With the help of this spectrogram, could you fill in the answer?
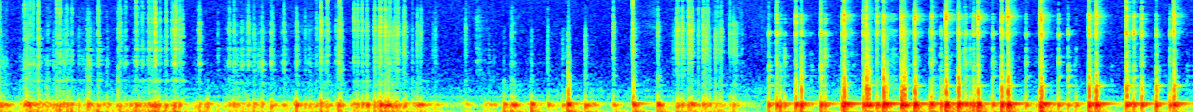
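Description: Long nails scratch rapidly across the black metal mesh grille of a USB microphone, making dense, irregular scrapes and clicks over a steady low hum. Near the six-second mark the scratching becomes sharper and louder, with crisp, bright transients that stop almost instantly.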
